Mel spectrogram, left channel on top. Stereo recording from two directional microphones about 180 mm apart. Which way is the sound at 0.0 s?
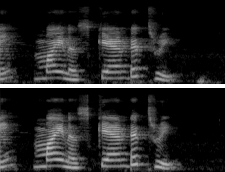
35° right (ahead or behind).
